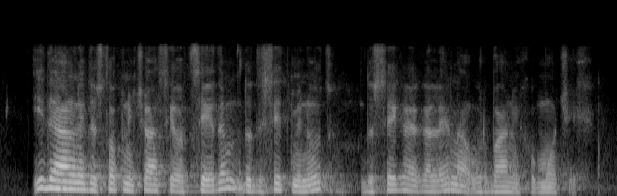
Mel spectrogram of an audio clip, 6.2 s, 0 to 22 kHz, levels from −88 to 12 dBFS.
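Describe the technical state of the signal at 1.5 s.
At 1.5 s, as across the whole clip, Opus voice compression in SILK wideband mode, consistent with about 12 kbps, cuts everything above 8.6 kHz, leaving the speech muffled and hoarse.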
